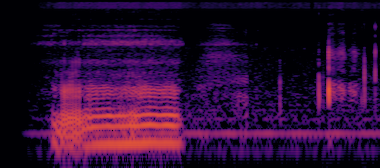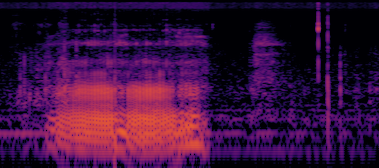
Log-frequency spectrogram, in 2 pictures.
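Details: Bulldog snoring and dreaming during an afternoon nap: two long, low, rattling snores separated by a quiet exhale, with a few small clicks between.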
